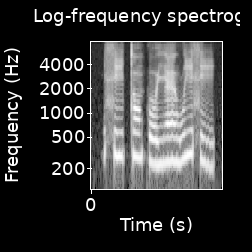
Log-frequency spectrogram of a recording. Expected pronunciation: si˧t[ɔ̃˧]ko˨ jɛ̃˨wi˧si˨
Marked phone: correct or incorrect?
correct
